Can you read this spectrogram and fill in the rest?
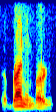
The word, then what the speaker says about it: Brandenburg: Ronald, R-O-N-A-L-D, Brandenburg, B-R-A-N-D-E-N. B-U-R-G. – Spell that last name for me one more time, please. – B-R-A-N-D-E-N-B-U-R-G.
